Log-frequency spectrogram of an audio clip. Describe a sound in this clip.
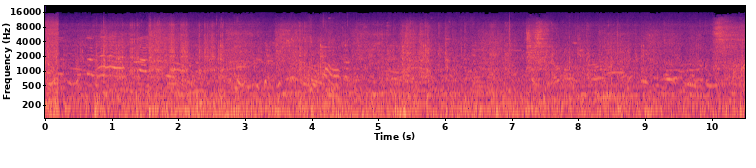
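Train wheels squeal and screech against the rails.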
